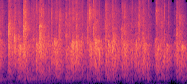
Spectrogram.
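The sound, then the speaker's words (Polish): A studio audience at a debate applauds steadily, many hands clapping in a dense, continuous wash of noise that holds a fairly even loudness throughout, with no voices heard. “Wielkie brawa.”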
